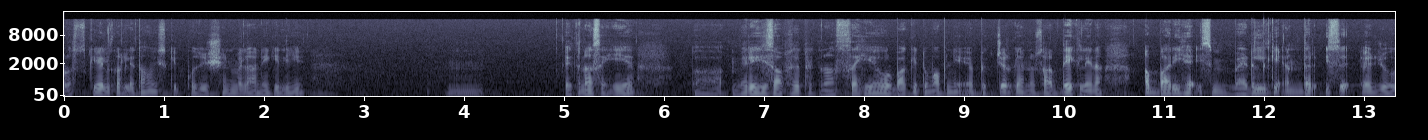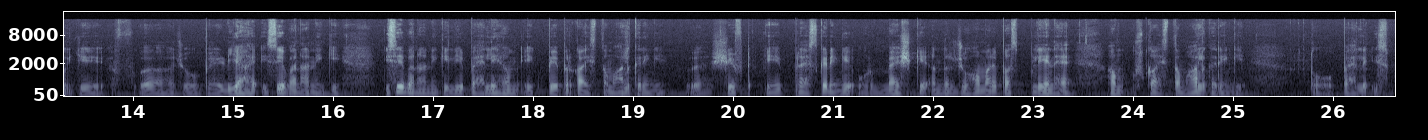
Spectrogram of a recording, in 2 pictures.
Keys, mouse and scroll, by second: 20.2 shift+a, 24.7 scroll down 1, 24.8 scroll up 1, 24.9-25.5 scroll down 4, 25.5 scroll up 1, 25.6 scroll down 1, 26.1 scroll down 1, 26.1 scroll up 1.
